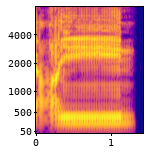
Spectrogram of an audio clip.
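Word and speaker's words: عين: এই যে হলকের মাঝখান থেকে একটু চাপানো, এইখান থেকে একটু চাপ দিয়ে উচ্চারণ হবে। আ, আ, আ, এরকম। তাহলে আইন, আইন, আইন, আইন, এরকম।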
